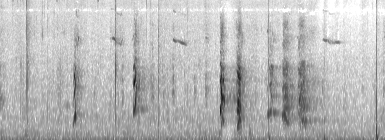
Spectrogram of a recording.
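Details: Female Giant Schnauzer puppy during protection exercises, giving short sharp barks scattered irregularly, some doubled, with faint high squeaks and clicks between them.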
